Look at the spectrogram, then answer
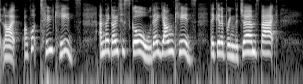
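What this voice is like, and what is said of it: Voice of someone with a cold. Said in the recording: “I've got a cold. ... Excuse me while I cough.”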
